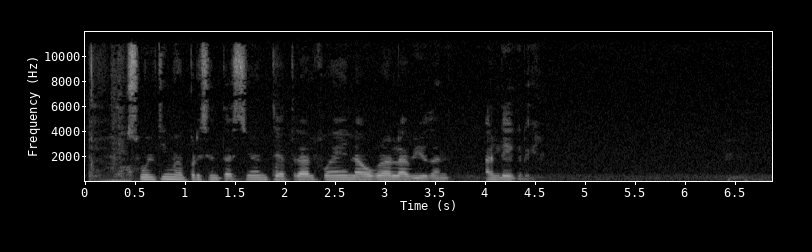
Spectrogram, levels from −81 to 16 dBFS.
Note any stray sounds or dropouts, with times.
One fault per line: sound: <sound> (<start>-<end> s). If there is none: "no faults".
no faults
